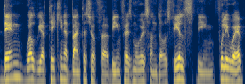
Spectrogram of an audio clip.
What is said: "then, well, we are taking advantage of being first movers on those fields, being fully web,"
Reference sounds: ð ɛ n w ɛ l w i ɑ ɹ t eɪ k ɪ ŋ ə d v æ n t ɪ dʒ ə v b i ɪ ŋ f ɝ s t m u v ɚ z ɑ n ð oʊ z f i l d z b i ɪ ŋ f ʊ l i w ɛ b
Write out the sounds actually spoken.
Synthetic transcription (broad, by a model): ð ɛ n w ɛ l w i ɑ ɹ t eɪ k ɪ ŋ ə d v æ n t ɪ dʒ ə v b i ɪ ŋ f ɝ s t m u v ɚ s ɑ n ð oʊ s f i l d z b i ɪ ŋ f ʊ l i w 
